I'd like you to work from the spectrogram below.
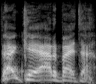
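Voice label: thanks for the teleporter, German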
